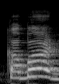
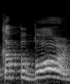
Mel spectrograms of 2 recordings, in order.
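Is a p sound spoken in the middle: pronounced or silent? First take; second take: silent; pronounced. First: It is said as cubberd, without p. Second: It is said as cup plus board. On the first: The speaker calls it right. "कबर्ड का pronunciation कबर्ड" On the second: The speaker calls it wrong. "कुछ लोग बोलेंगे ये तो हो गया कप और ये तो हो गया बोर्ड"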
